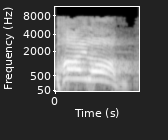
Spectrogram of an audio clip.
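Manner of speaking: high, loud rallying yell; playground shout. Retold or imitated. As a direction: shout it like a kid calling everyone over. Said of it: "would shout".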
